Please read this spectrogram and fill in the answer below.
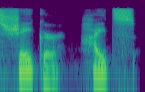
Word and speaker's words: Shaker Heights: And please, for the love of weather, it's Shaker Heights, Ohio. Like a salt shaker, not a shark attack.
